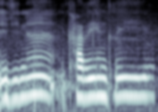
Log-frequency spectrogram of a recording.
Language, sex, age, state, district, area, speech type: Bodo, female, 18-30, Assam, Baksa, rural, spontaneous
